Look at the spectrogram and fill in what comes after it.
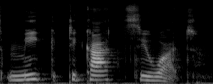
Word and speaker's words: Mictecacihuatl: Okay, one of the YouTube things says it's Miktikatsiwat. I hope I said that right.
